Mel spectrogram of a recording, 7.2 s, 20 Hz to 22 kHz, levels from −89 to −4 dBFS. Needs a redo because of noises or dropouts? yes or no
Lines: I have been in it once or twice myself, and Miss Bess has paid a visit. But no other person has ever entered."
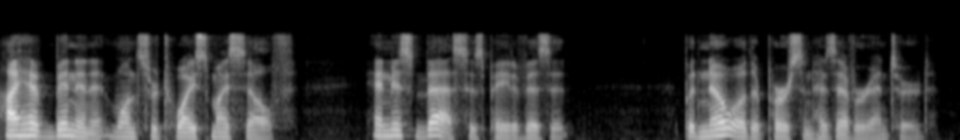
no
